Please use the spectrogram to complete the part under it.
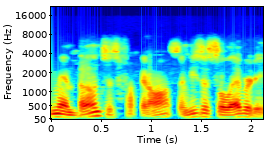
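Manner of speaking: usual speaking voice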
